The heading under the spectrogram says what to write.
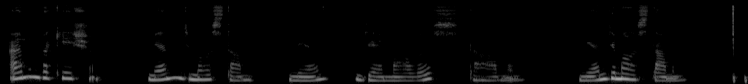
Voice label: I am on vacation, kazakh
